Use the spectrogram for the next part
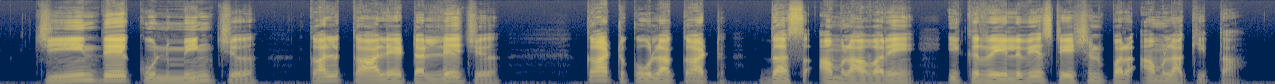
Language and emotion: Dogri, neutral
